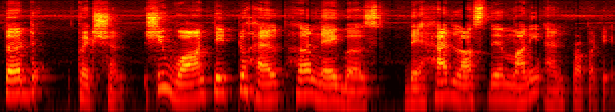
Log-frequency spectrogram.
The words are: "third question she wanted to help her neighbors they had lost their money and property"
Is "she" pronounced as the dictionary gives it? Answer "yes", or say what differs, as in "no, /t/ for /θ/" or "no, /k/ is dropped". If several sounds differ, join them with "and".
yes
